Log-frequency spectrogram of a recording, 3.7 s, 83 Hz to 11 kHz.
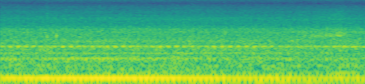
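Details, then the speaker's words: Air Wizard Pro 20-inch wall fan on medium: deep steady hum with a thin constant whine that doesn't go away, blade out of balance; motor whine. "You can hear the whining. Hopefully you can hear it. It doesn't go away. It stays like that."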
